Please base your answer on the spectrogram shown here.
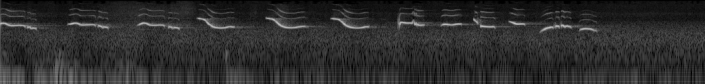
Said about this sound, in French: Ça, c'est ce qu'on appelle la fauvette à tête noire. Si je l'énerve un peu, elle va finir par s'approcher, voir qui c'est qui chante sur son territoire.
